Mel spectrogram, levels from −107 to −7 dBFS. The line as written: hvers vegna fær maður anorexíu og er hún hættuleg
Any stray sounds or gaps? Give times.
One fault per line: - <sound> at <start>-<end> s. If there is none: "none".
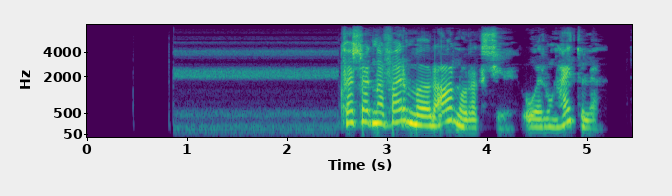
none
